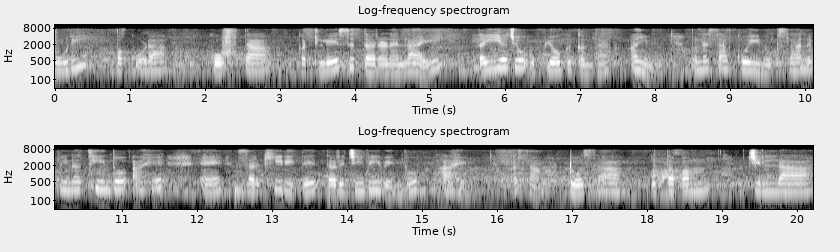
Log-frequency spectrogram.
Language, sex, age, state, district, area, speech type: Sindhi, female, 18-30, Gujarat, Junagadh, rural, spontaneous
